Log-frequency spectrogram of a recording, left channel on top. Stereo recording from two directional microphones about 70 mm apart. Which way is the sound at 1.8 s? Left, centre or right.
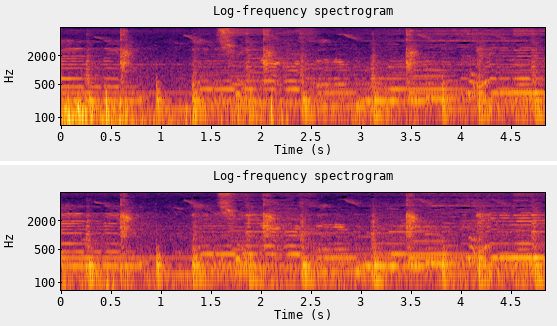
Left.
